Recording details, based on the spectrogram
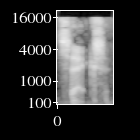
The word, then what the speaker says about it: CeX: It is the best, uh, and I believe they pronounce it sex in- inexplicably.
